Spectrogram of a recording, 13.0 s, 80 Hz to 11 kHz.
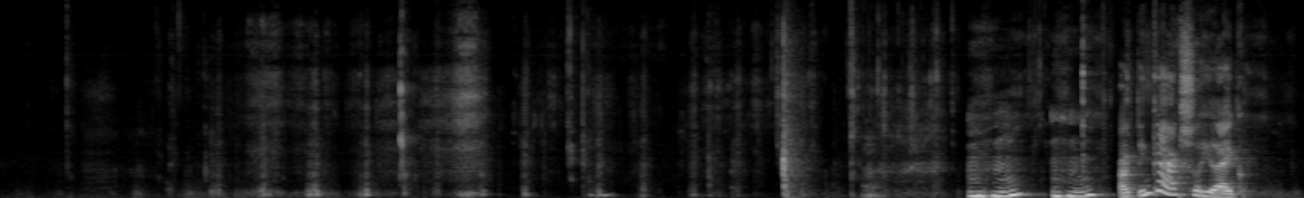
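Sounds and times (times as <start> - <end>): person chewing food: 0.6 - 9.7.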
